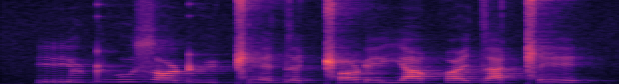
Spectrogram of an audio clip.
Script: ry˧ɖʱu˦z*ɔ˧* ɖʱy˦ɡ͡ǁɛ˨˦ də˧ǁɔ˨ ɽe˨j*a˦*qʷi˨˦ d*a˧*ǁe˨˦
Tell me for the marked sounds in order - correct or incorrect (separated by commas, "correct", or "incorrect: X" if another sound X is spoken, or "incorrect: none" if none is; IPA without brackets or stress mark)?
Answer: correct, incorrect: a˧, correct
